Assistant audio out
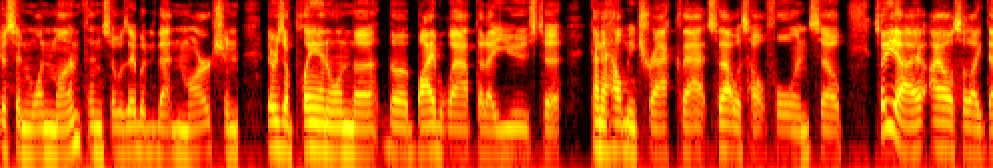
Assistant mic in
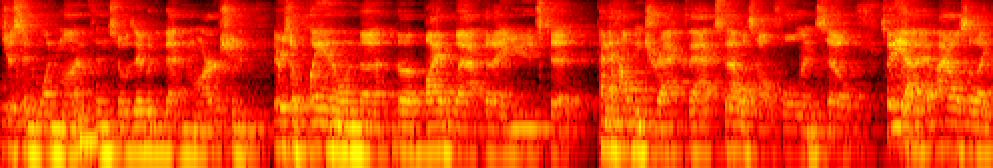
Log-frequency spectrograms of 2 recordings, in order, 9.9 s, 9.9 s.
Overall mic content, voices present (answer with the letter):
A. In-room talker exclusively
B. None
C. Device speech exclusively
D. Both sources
C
